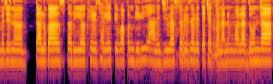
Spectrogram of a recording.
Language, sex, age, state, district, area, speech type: Marathi, female, 30-45, Maharashtra, Nagpur, rural, spontaneous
